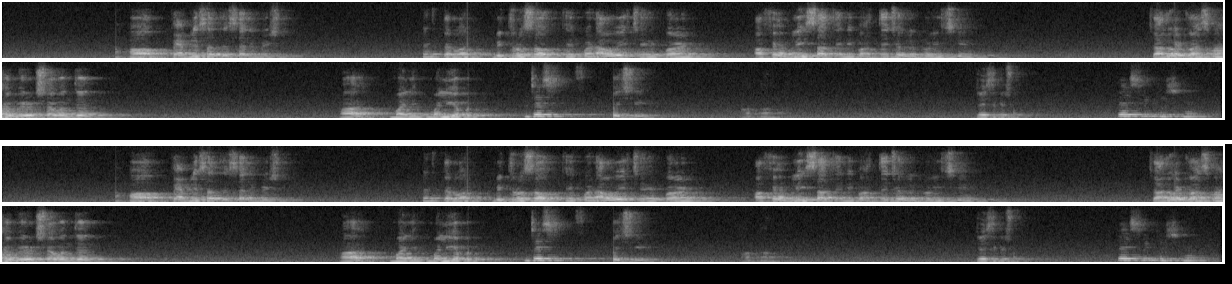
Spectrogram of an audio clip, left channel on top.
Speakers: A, on the left; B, on the right.
A: હા ફેમિલી સાથે સેલિબ્રેશન કરવા મિત્રો સાથે પણ આવે છે પણ આ ફેમિલી સાથેની વાત જ અલગ હોય છે ચાલો એડવાન્સ માં
B: હા
A: હેપી રક્ષાબંધન હા મ મળલીએ
B: જસ
A: પછી હા હા જય શ્રી કૃષ્ણ
B: સ શ્રી કૃષ્ણ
